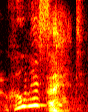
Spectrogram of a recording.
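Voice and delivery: high, startled voice; startled bystander. Acted. Bystander startled by the unseen thing. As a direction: jump at something unseen.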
